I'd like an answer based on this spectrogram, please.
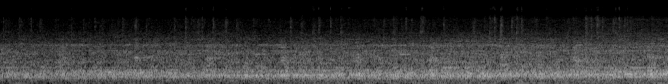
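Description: Lionel O-gauge model train running along its track: a steady rolling rumble of wheels on rail with faint clicking.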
